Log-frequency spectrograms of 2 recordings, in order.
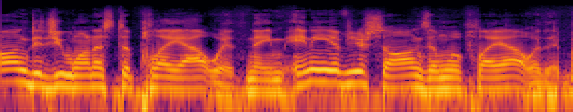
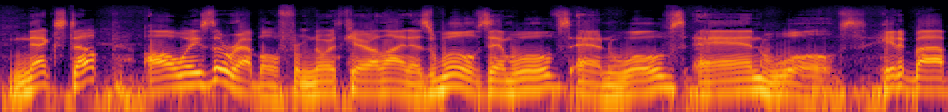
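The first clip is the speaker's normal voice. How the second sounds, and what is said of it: Radio announcer voice. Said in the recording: “you got to do it like announcer style ... do your radio voice.”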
